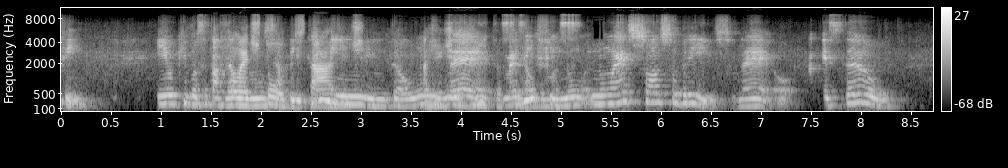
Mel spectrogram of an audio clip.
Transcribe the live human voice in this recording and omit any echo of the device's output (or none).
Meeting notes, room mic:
não é de todos, tá? A gente a gente evita assim algumas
